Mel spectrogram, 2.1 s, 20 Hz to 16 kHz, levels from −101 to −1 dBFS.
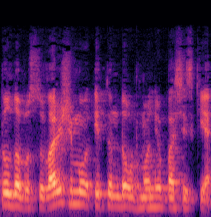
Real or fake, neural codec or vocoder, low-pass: fake; codec, 24 kHz, 0.9 kbps, WavTokenizer, medium speech release version 2; 10.8 kHz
